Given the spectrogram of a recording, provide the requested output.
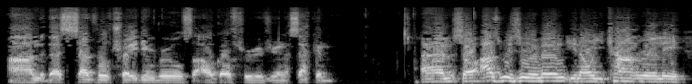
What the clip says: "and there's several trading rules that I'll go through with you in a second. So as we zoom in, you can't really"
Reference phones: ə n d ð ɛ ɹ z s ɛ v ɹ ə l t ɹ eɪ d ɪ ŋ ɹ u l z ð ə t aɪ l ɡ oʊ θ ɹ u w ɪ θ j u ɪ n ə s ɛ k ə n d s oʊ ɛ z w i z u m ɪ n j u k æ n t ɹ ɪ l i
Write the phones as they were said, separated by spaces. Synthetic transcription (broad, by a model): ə n ð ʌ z s ɛ v ɹ ə l t ɹ eɪ d ɪ ŋ ɹ u l z ð ə t aɪ l ɡ oʊ θ ɹ u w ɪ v j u ɪ n ə s ɛ k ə n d s oʊ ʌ z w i z u m ɪ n j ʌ k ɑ n t ɹ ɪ l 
